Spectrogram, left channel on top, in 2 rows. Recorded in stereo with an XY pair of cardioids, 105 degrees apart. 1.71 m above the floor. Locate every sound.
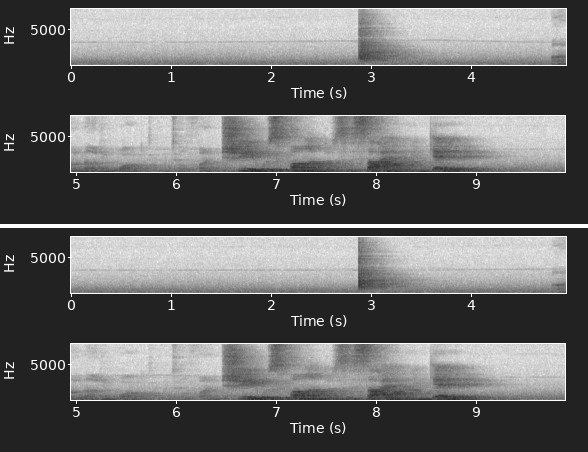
2.9 s a clap: 65° right, 0.9 m
4.8 s a man speaking: 45° left, 0.5 m
6.5 s a woman speaking: 35° left, 1.1 m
